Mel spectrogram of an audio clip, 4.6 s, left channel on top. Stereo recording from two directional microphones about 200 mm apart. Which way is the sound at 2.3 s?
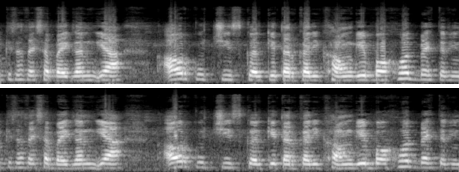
35° left (ahead or behind).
